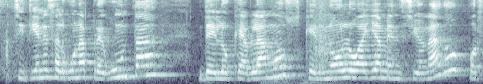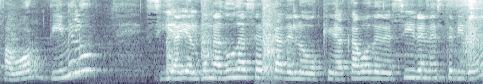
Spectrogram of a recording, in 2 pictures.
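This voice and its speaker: A woman tutor drilling words slowly and repeating each one, often checking with a quick "¿sí?" or "¿ok?". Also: on the high side, background noise. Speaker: Spanish tutor. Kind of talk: slow drilling of words in a recorded review lesson.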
